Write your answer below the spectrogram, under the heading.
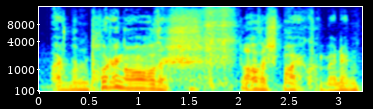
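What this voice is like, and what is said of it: Bad impression of another person's voice. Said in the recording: “he is Richard Nixon ... bad impression of Billy West doing Richard Nixon”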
